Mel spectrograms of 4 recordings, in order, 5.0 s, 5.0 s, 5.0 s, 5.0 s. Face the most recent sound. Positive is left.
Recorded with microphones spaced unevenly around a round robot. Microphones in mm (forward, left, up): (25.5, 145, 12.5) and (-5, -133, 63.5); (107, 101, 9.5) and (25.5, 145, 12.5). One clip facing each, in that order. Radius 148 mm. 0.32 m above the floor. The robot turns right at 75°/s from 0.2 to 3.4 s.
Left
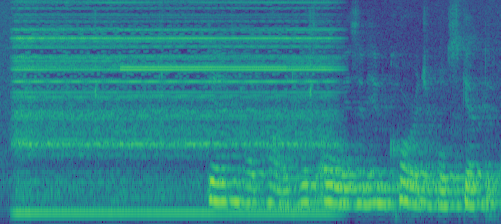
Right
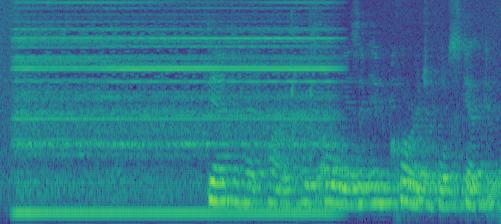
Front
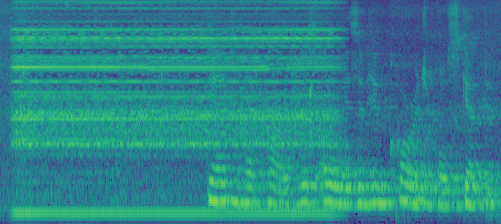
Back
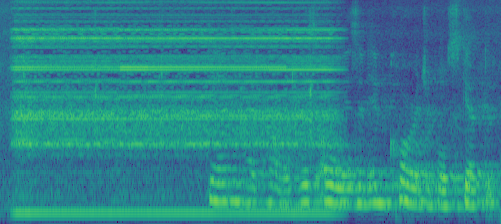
turn(degrees=80)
